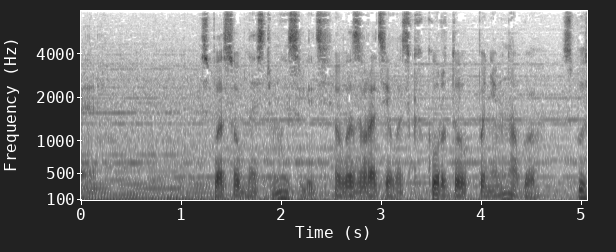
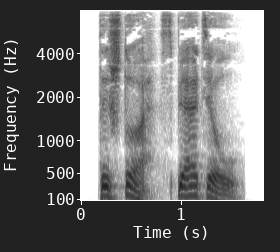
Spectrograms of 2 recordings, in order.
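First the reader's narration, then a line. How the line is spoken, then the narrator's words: Shout. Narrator (Russian): крикнул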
